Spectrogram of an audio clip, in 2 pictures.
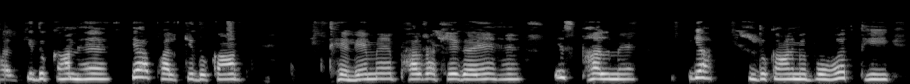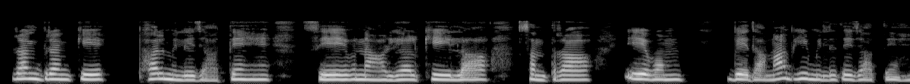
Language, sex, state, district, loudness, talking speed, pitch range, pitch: Hindi, female, Bihar, Lakhisarai, -17 LUFS, 130 wpm, 220-250 Hz, 235 Hz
